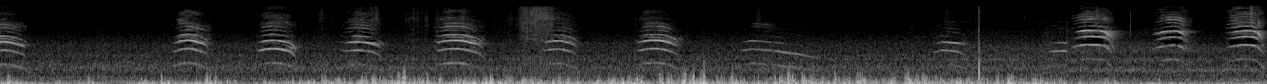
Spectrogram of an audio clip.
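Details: Lone kitten calling for its mother after she took off, shrill curved meows in irregular bursts, some quick pairs near the end, against a constant low-pitched background hum.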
